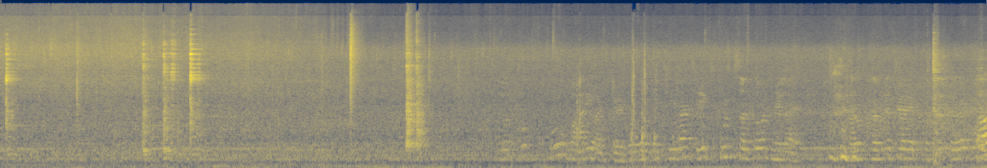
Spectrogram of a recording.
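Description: Onion frying in a pan for prawn biryani, with a low sizzle and occasional clinks of a utensil against the pan under people talking.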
